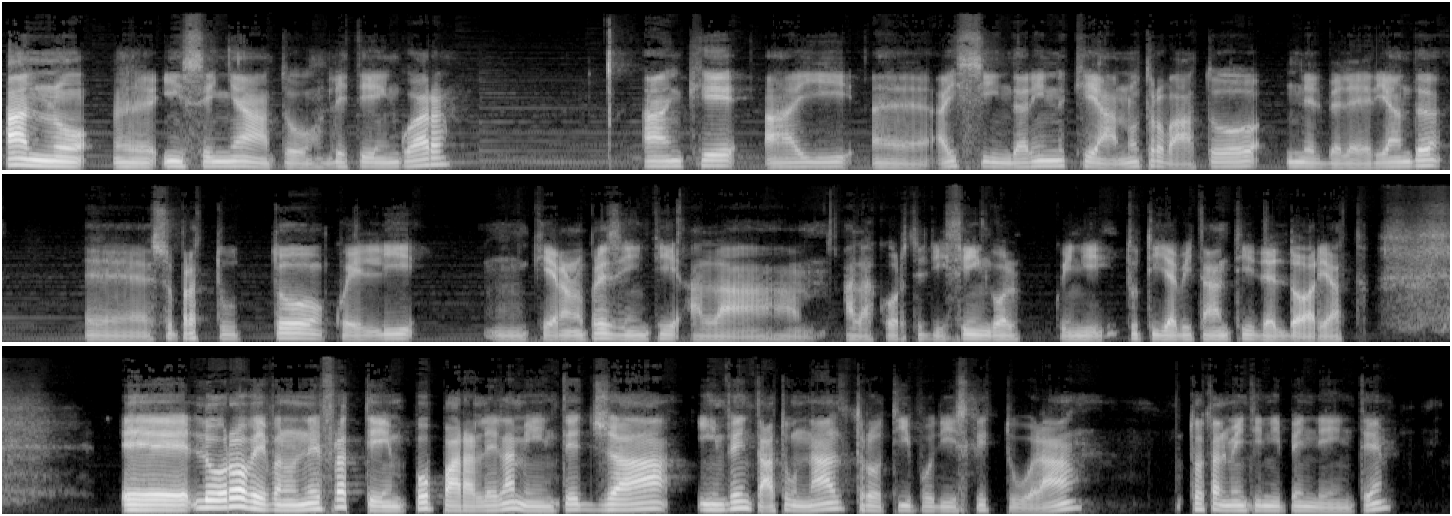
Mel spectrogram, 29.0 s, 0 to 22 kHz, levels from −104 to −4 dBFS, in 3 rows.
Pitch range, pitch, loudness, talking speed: 90-115 Hz, 100 Hz, -24 LUFS, 95 wpm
